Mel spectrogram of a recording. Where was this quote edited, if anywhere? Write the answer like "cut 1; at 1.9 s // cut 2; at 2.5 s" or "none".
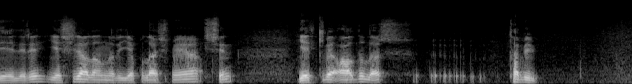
cut 1; at 2.0 s // cut 2; at 3.2 s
